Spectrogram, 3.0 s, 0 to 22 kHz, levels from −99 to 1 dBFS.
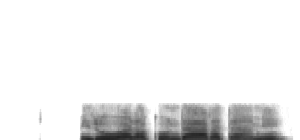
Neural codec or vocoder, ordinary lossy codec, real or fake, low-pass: none; Opus, 16 kbps; real; 5.4 kHz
